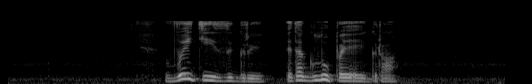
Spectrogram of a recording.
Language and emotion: Russian, angry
